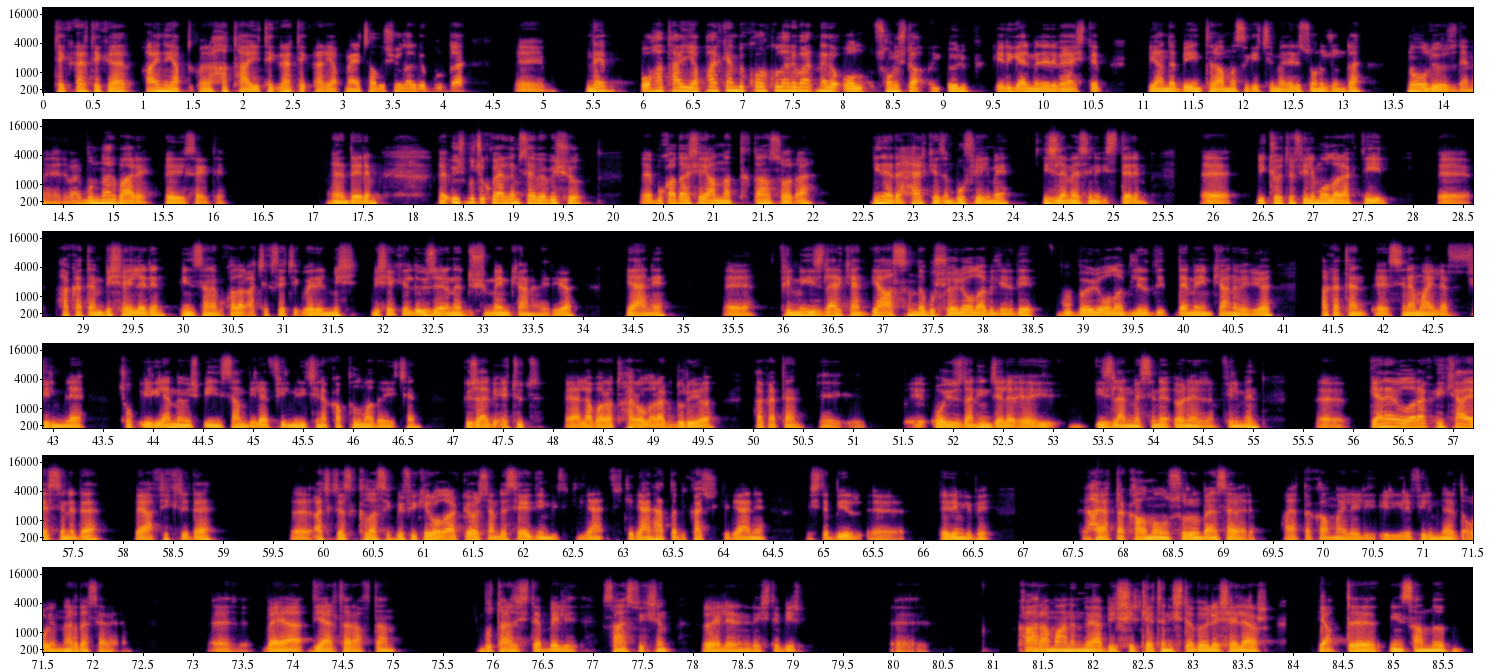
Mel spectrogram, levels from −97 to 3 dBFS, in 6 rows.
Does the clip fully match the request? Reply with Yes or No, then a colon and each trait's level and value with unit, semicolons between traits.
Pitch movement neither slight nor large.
Yes: average, 4.4 semitones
